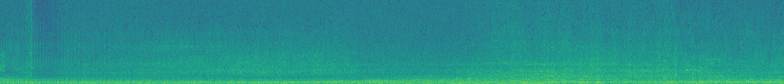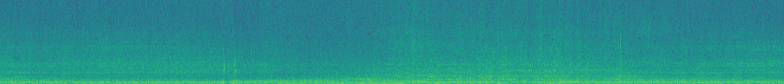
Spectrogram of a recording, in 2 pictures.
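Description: Several racing go-karts' small flathead engines running together at speed, a steady buzzing drone whose pitch shifts as karts pass.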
